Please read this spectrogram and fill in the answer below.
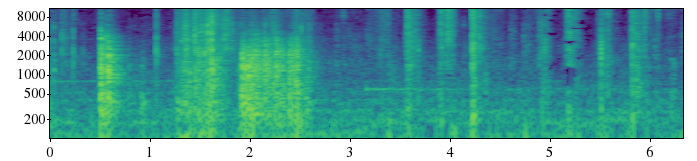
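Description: A deck of oracle cards being shuffled by hand: a couple of short riffling swishes, then a quick run of sharp card taps and clicks in the second half.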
